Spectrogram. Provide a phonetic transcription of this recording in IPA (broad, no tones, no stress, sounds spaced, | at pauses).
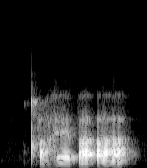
qʰ ʊ ɦ ɛ p a ʔ a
